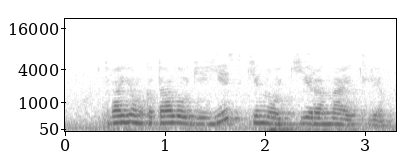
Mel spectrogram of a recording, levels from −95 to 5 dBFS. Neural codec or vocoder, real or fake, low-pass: none; real; 7.2 kHz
